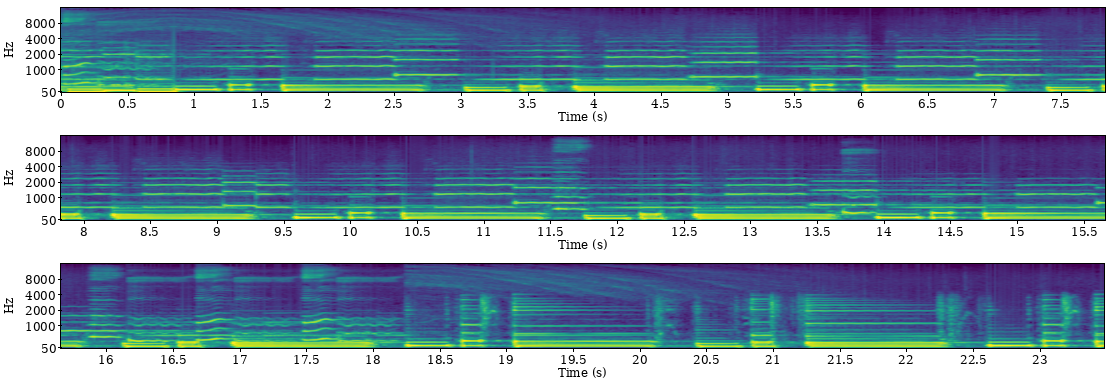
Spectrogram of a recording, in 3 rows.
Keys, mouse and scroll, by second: 1.8 click, 4.1-5.4 drag, 9.1 click, 9.9 click, 10.5 Delete, 11.1 click, 11.1-12.2 typing, 11.8-13.1 drag, 18.0-20.3 drag, 20.7-21.7 drag.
